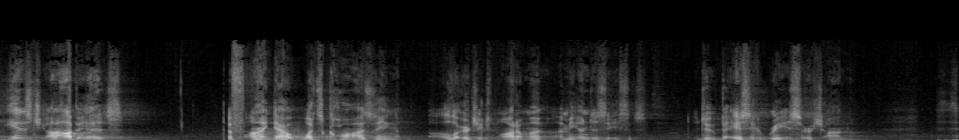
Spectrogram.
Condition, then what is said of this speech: Dystonia. I just want everyone to know he's not like sick or upset.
